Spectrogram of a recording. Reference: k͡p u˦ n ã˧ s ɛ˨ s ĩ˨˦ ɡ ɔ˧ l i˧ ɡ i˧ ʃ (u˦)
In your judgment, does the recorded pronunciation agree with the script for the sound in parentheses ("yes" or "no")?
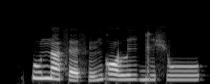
yes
